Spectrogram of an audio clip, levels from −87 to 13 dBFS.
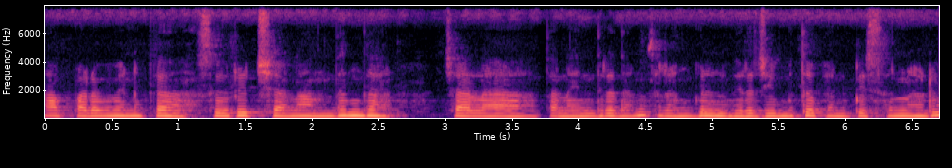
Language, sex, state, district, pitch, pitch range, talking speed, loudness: Telugu, female, Andhra Pradesh, Srikakulam, 200 Hz, 190-210 Hz, 90 wpm, -16 LUFS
